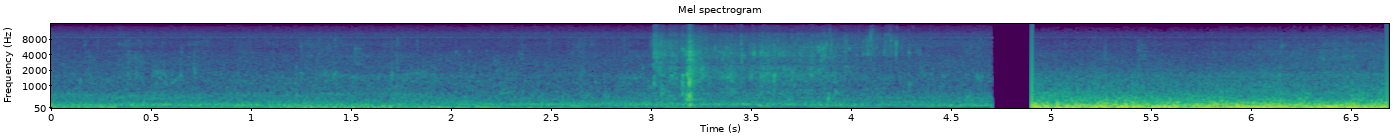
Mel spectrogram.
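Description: A low, steady hum with a small click about three seconds in, then, after a sudden cut, loud wind buffeting the microphone over the rumble of a bass boat running fast across the water.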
